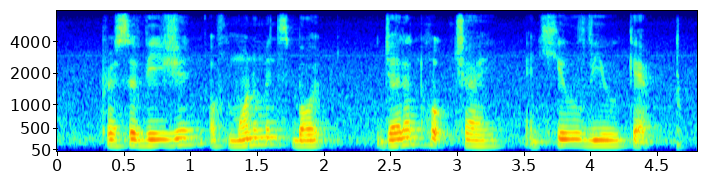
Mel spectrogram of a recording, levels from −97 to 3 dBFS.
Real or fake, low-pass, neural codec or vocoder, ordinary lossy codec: real; 7.2 kHz; none; none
